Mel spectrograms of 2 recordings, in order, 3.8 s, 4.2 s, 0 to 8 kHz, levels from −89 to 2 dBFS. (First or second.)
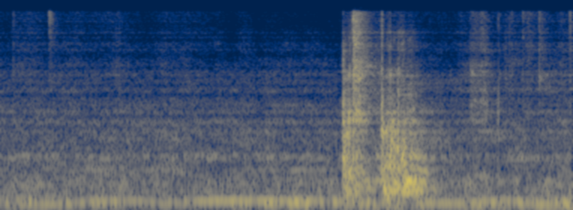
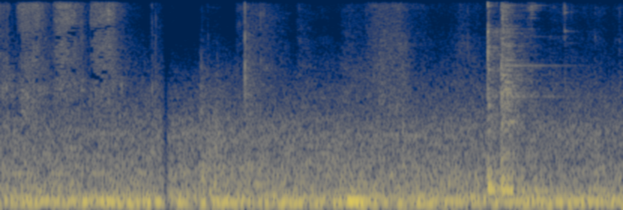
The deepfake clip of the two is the first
